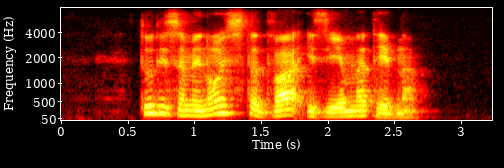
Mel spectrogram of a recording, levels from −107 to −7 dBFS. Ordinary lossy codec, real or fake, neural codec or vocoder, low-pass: Opus, 24 kbps; real; none; 7.2 kHz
